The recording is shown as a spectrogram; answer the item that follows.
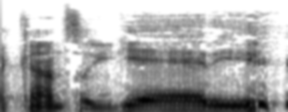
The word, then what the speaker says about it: consigliere: Yeah, consigliere. – Is it consigliere or is it consigliere? – Consigliere is the correct way to say it.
